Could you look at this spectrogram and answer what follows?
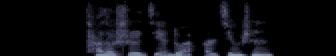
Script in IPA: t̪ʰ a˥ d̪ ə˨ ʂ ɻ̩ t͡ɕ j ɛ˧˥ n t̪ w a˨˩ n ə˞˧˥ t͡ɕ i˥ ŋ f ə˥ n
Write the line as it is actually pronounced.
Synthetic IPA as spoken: t̪ʰ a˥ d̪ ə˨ ʂ ɻ̩ t͡ɕ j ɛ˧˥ n t̪ w a˨˩ n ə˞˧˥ t͡ɕ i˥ ŋ ʂ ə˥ n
